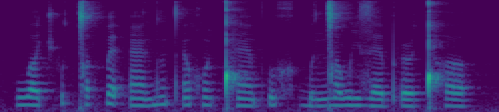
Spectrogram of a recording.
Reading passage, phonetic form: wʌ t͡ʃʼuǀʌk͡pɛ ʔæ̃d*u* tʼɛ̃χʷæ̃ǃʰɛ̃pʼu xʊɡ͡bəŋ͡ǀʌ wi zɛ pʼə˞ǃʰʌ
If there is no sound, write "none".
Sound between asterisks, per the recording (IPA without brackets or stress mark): ũ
